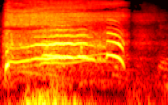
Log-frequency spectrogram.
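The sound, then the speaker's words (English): A person deliberately makes a wheeze by forcing air out in a hard exhalation. It sounds as a loud, whistling, strongly tonal note that holds for about a second, then bends downward in pitch and cuts off. “Any of us can provoke we can actually cause ourselves to have wheezing. If you do forced exhalation,”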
